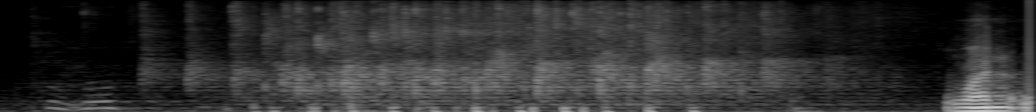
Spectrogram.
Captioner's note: applause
